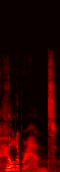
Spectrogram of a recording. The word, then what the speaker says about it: Hildibrand: It's pronounced Hildabbrand.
